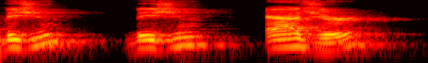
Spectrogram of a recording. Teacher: What if we have the same place of articulation as sh, and we just add vibration of the vocal folds?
